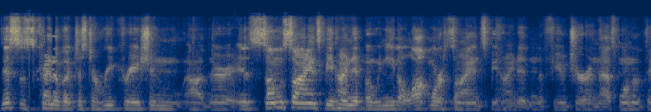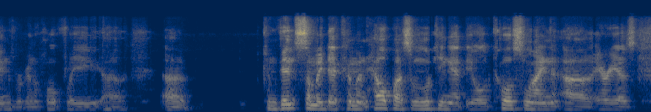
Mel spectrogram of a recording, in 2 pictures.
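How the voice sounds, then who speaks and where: A man's somewhat breathy voice at medium pitch, fairly quick in pace, with big swings in loudness and ordinary pitch variation. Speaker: archaeologist. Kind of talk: conference presentation. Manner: fast.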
